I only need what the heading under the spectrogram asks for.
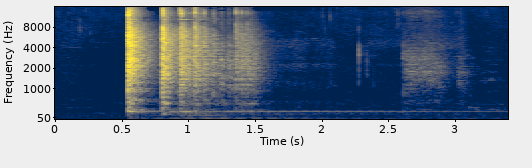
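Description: A coin, tossed to choose between two parties to vote for, hits a hard surface with a bright metallic clink, bounces a few times in quick succession, then rings and settles with a sustained humming tone that fades out.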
